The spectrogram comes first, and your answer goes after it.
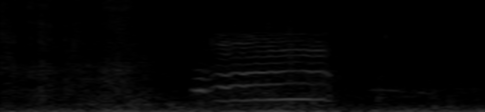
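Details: Newborn Black Bengal goat kid giving one short, clear bleat of about half a second, nasal and slightly wavering, then fading, over a steady low hum.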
